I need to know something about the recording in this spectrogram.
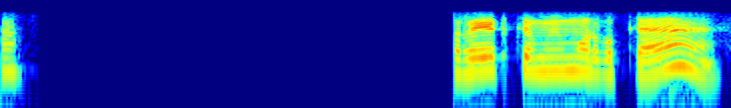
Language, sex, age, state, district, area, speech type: Kannada, female, 45-60, Karnataka, Gadag, rural, conversation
